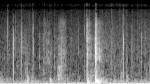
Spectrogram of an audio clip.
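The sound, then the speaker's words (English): A few soft knocks and shuffling thuds lead into a heavier, solid thunk as a door is pushed shut, followed by another faint tap. No one speaks. “Close the door.”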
